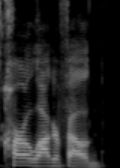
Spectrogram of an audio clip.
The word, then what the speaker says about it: Karl Lagerfeld: It's also, can I have to say, it's been very interesting because Karl Lagerfeld, did I say his name right? – Yep.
